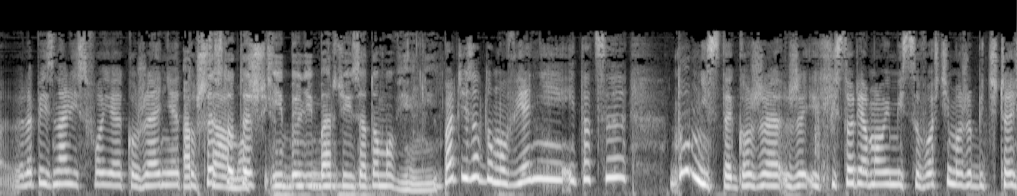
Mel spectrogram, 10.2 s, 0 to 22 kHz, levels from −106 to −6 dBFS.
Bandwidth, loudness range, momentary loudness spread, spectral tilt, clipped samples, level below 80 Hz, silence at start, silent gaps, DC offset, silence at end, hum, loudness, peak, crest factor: 11.5 kHz; 1 LU; 6 LU; -4.5 dB/octave; under 0.1%; -44 dBFS; 0 s; none; under 0.1%; 0 s; none; -21 LUFS; -4 dBFS; 16 dB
